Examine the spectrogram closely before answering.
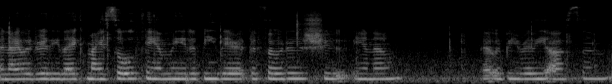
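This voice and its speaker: A woman with a high voice speaks at a fairly quick pace in a flat monotone, with audible room echo and noticeable background noise. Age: 30s. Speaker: livestreamer and aspiring model. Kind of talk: casual livestream chat.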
